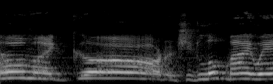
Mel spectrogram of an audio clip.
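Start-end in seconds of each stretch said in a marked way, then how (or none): 0.0-1.7 slow, stretched-out "Oh my God"; drawn-out exasperated groan. Retold or imitated. Fed up waiting at the bar, slow exasperated groan. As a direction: drag it out like you're at the end of your rope. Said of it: "and I'm like".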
